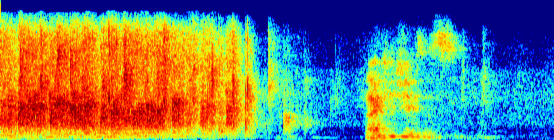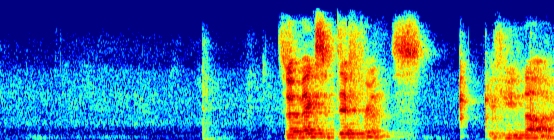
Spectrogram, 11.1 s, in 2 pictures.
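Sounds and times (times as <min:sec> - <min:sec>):
audience applause: 0:00.0 - 0:03.1
speech: 0:03.7 - 0:04.6, 0:08.4 - 0:09.8, 0:10.4 - 0:11.0.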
